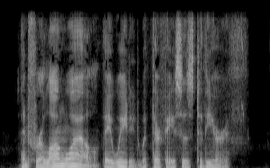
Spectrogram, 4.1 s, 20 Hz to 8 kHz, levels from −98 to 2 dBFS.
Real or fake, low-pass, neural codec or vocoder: real; 7.2 kHz; none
